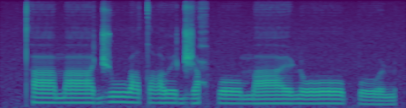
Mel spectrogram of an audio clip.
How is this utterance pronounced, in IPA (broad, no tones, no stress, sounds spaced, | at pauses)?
t̪ʰ aː m aː d͡ʒ uː tˤ uː ɪ̯ d͡ʒ ə ħ p oː m aː ɪ̯ ɳ oː p ʊ ɳ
